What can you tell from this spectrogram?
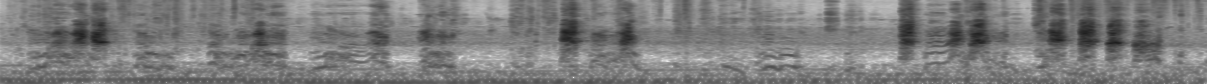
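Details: Pug barking to keep a Cairn terrier from entering the water, giving repeated yapping barks in clusters, densest near the start and in a rapid run toward the end, with human voices in the background.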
